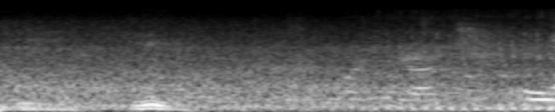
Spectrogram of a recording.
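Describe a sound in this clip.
A car drives past slowly.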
